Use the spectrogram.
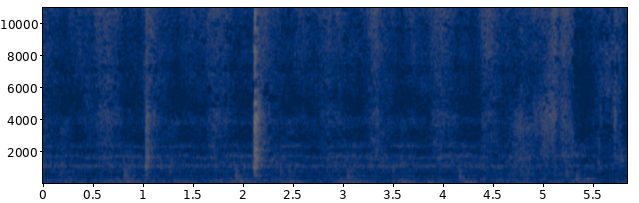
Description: This is a quick video of our 9 month old pro form cardio hiit pro with silent magnetic resistance making a noise.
